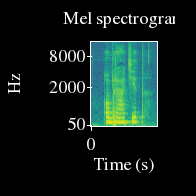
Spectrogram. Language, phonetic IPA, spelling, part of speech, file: Czech, [ˈobraːcɪt], obrátit, verb, Cs-obrátit.ogg
- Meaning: 1. to flip, to turn over 2. to turn, to turn to someone/sth, to turn over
